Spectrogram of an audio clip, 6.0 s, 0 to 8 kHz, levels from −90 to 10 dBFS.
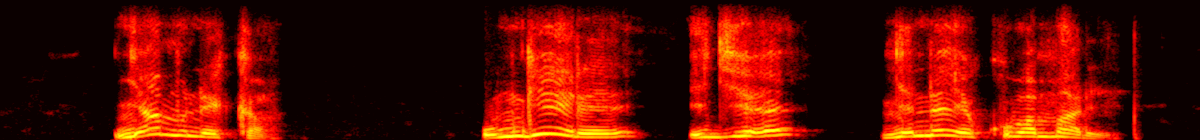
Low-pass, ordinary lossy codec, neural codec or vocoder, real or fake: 7.2 kHz; Opus, 32 kbps; none; real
